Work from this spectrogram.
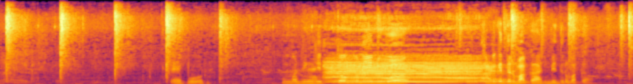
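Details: Cattle at karapan sapi (bull racing) practice on a field in Asemanis, Pamekasan: short clicks and grunts, then one long harmonic moo lasting about two seconds with slight rising inflection, followed by shorter wavering lowing calls.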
